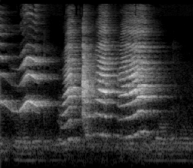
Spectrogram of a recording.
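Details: Talking desi Alexandrine parakeet opens with a clear whistled rising note, then runs on into a loud, harsh, continuous burst of word-like chatter.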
